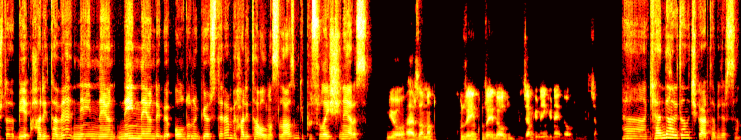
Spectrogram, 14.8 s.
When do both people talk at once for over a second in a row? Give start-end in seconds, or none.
none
